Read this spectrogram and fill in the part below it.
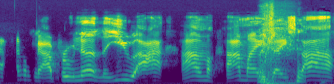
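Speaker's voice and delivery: put-on, imitated, rural Southern American accent. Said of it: "he got that little redneck Southern accent".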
